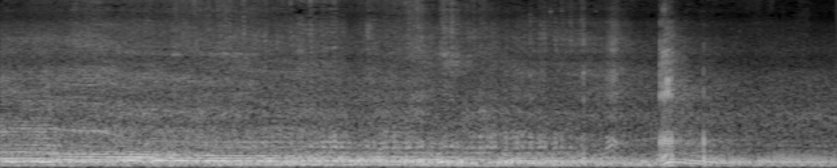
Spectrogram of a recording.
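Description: A motor vehicle engine running steadily at a low, even pitch, slowly getting quieter near the end. A brief sharp sound cuts in about two-thirds of the way through.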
